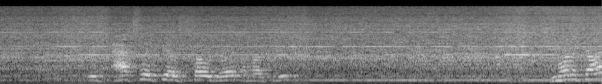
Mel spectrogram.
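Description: A young man talks over the roar of a hair dryer.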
